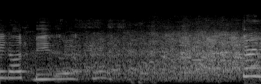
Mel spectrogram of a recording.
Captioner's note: laughter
